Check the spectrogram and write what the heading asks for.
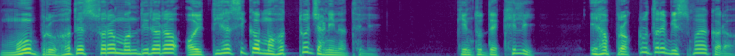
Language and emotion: Odia, surprised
